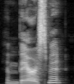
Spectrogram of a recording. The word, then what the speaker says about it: embarrassment: and all the words that's the second syllable embarrassment embarrass embarrassing embarrassed and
